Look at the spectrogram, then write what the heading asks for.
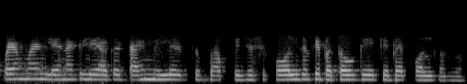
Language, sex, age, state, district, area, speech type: Hindi, female, 30-45, Rajasthan, Jodhpur, urban, conversation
